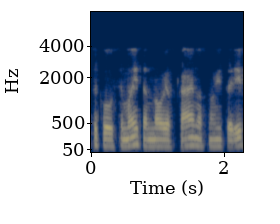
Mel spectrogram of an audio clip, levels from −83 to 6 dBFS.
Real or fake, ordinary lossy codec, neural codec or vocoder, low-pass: real; AAC, 16 kbps; none; 7.2 kHz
